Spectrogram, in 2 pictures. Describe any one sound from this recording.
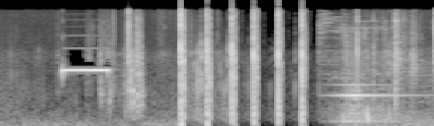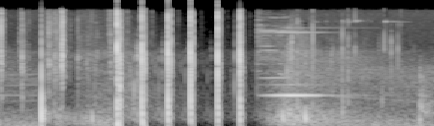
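A pistol fires a rapid string of loud shots outdoors.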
